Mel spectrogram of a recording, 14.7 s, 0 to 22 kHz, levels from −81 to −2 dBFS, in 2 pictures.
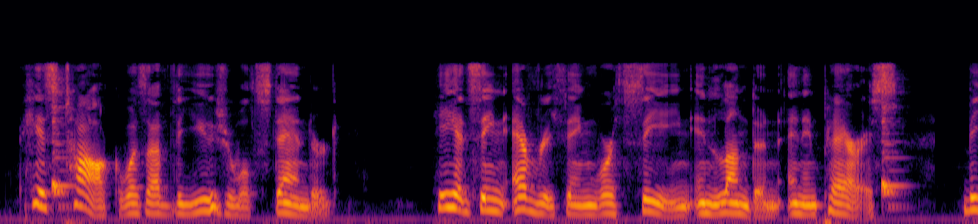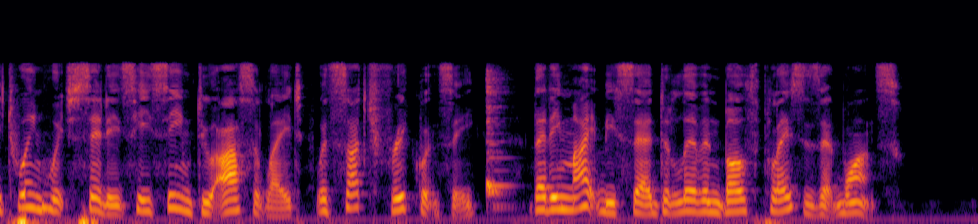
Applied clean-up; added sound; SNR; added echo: none; Cowbell; 13 dB; none.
